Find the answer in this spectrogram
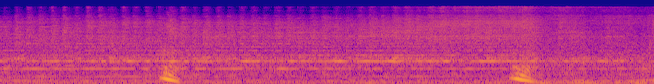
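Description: A man groaning with effort during reps of a heavy upper-trap lift. There are two short groans, each falling in pitch, about three and a half seconds apart, over background music with steady held notes.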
